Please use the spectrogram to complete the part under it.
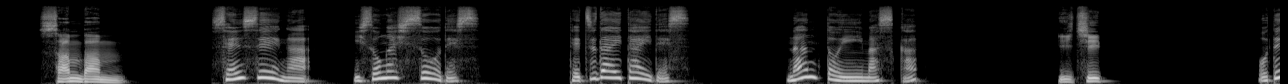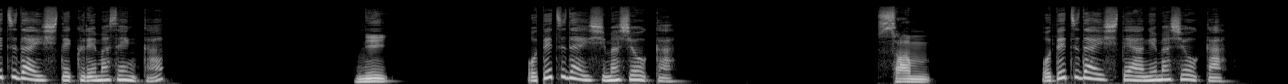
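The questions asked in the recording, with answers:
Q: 先生が忙しそうです。手伝いたいです。何と言いますか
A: 2: お手伝いしましょうか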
